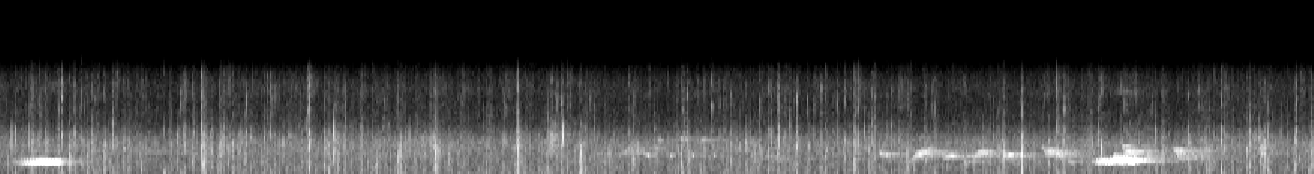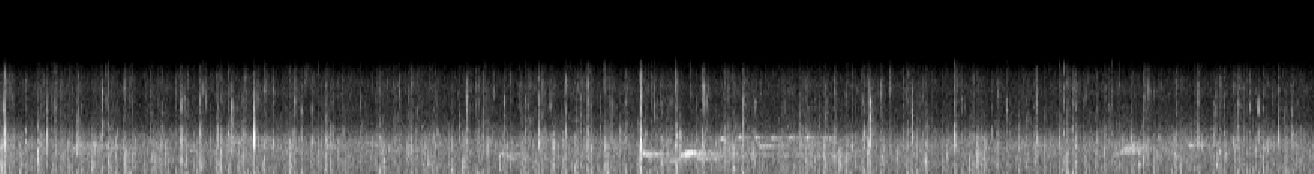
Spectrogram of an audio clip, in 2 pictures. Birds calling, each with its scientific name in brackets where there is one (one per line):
Apapane (Himatione sanguinea)
Red-billed Leiothrix (Leiothrix lutea)
Omao (Myadestes obscurus)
